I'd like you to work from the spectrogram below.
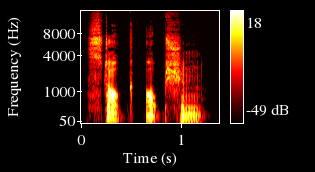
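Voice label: "stock option", English, British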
